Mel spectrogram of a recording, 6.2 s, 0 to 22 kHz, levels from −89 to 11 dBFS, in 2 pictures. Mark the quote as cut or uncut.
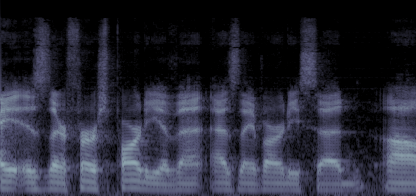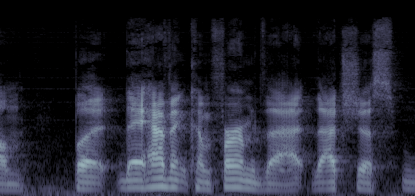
uncut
